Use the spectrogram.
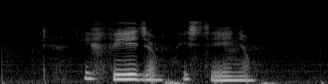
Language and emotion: Russian, sad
